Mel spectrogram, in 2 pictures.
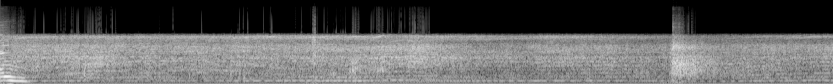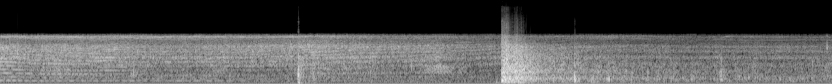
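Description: MX400 quadcopter's electric motors and propellers buzzing steadily, the pitch rising briefly a couple of times. Sharp bangs cut through it, one about 7 seconds in and a louder one about 13 seconds in, with a fainter crack just before the second.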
